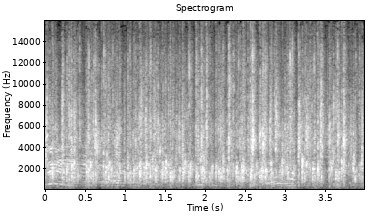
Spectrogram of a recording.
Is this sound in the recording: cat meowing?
no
